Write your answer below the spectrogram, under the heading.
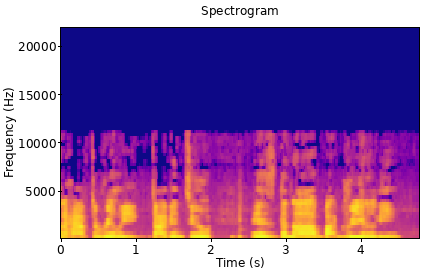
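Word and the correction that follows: Batgerel: or Batgril, let me say that right. Dana Batgril versus Kevin Natividad.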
